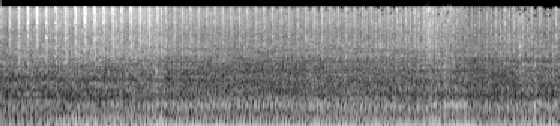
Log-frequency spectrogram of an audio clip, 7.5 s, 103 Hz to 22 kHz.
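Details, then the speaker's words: 1978 Power Wagon V8 after new long-tube headers, a new starter and tuning: deep, even burble at about four pulses a second with no misses or knocks. Healthy, steady idle. "what we wanted yeah i think it's really good sounds good to me"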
